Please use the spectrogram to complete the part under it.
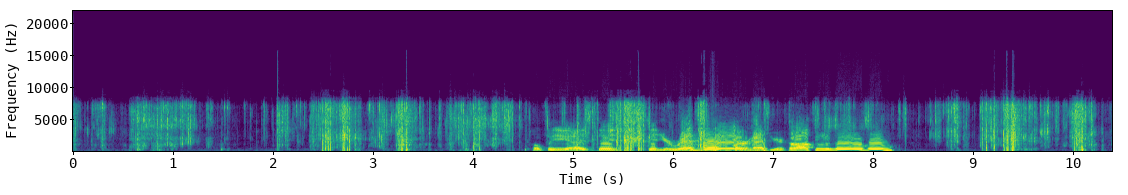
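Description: Plastic wrappers crinkle and rustle as hands tear them open.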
